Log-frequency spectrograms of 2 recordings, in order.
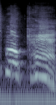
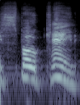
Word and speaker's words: Spokane: Pacific 4449 and Spokan apparently it's Spokan look yall got to stop yelling at me about that there is an e at the end of that phonetically it should be Spokane it is not my fault but Spokan Portland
